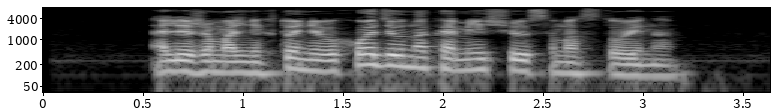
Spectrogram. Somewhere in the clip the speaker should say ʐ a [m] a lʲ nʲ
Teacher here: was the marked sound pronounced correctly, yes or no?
yes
